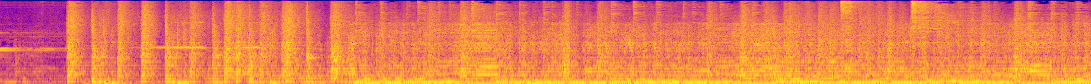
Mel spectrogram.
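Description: Live amplified rock band starting a song. Drum hits begin about a second in, and about three and a half seconds in the full band enters: drum kit, bass and electric guitars playing a steady heavy riff.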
